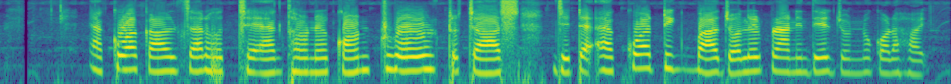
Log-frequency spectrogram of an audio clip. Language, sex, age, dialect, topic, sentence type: Bengali, female, 18-24, Northern/Varendri, agriculture, statement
